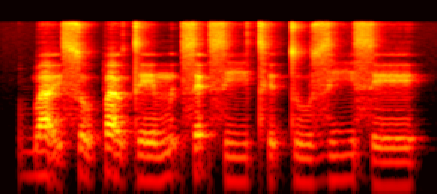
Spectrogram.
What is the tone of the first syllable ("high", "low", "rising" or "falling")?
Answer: falling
